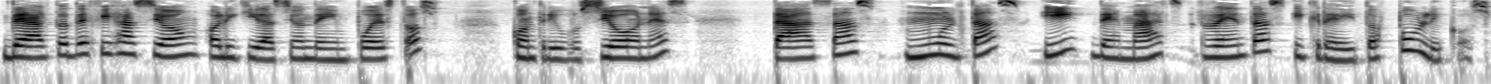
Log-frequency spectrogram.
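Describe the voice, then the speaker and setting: A woman's fairly high voice with ordinary pitch variation at a very slow pace. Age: 20s. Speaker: law student. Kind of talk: lecture. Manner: formal.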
